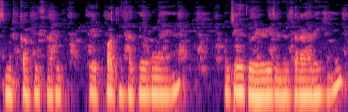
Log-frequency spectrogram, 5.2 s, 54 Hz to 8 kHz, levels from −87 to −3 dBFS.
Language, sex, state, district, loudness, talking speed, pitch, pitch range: Hindi, male, Bihar, Katihar, -21 LUFS, 170 wpm, 125 Hz, 120-125 Hz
